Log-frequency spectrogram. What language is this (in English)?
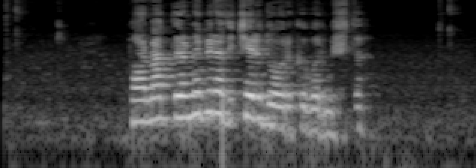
Turkish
